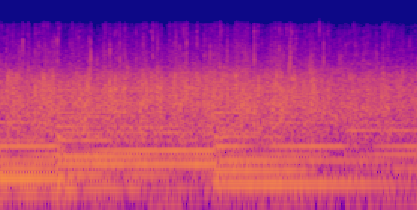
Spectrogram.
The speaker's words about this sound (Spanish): Y hasta se pone piel chinita al ver ese aplauso, todos de pie, los buenos comentarios.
